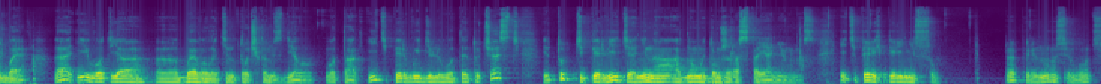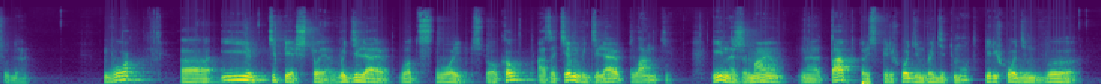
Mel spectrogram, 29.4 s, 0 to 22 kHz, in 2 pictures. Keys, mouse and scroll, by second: 5.0-6.7 drag, 10.7 shift+middle click, 11.6 click, 12.7 shift+middle click, 13.8-15.4 drag, 16.1 Tab, 17.2 shift+right click, 18.0-18.3 shift+middle drag, 18.9 click, 22.4 shift+click, 24.4 Tab, 29.0 click.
